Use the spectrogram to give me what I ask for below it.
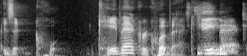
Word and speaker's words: Quebec: Quebec, like Quebec. K-A-B-E-K.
